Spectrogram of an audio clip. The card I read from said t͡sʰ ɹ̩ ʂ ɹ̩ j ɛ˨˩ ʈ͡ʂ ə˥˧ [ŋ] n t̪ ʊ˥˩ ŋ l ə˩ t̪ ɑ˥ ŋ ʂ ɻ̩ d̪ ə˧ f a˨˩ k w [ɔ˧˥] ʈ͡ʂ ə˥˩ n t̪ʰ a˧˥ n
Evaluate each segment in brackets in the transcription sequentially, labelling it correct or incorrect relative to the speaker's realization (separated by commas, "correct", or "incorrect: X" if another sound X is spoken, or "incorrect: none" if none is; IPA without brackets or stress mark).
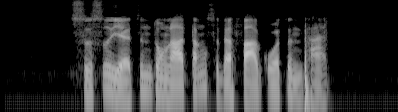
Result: incorrect: none, correct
